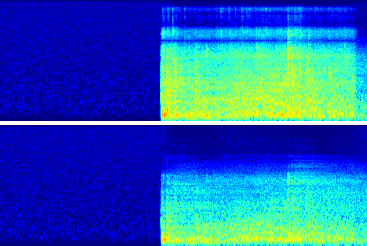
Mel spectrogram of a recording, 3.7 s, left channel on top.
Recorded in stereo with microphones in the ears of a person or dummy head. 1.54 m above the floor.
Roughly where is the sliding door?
Left.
